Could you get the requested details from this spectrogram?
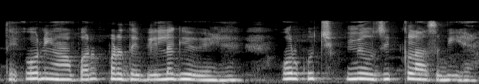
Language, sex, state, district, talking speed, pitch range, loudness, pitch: Hindi, female, Uttar Pradesh, Saharanpur, 175 wpm, 210-255 Hz, -13 LUFS, 235 Hz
